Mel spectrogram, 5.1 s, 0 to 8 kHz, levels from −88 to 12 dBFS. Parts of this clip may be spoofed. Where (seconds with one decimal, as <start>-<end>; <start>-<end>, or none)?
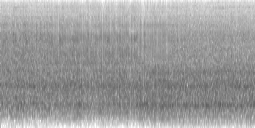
1.0-3.4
